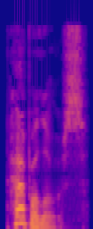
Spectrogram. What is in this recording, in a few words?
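"papillose", British English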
